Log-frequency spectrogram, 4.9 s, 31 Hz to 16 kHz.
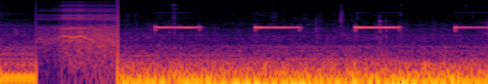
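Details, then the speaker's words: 2014 Honda Pilot with a swapped engine (original seized at 200,000 miles), smoking and possibly overheated, nearly every dash light on: four clear high beeps a second apart over low idle; warning chime, cause unknown. "pretty much every light here is on so um I think that's the Honda trying to tell me that there's something bad happening"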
